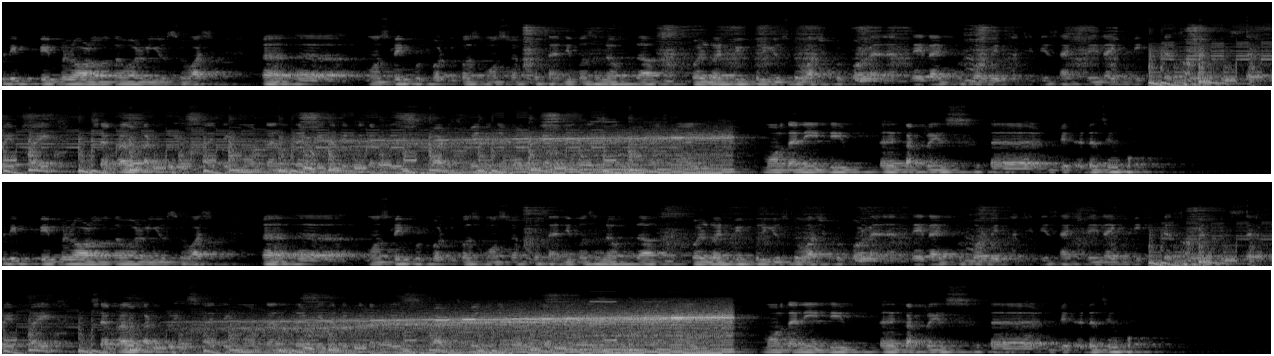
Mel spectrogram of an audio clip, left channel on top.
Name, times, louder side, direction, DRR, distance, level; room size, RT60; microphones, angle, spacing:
voice 1, 0.0-2.2 2.6-24.0, equal, 5° left, 2 dB, 3.1 m, -36 dB
sound 1, 5.2-6.2 6.5-8.2 8.5-9.1 9.6-10.2 10.6-11.2 11.8-13.6 13.9-14.2 14.5-15.2 15.7-17.4 18.1-18.7 19.3-19.4, left 4 dB, 60° left, 3.3 m, -44 dB
sound 2, 11.5-19.5, left 3 dB, 35° left, 0.8 m, -35 dB
sound 3, 14.4-20.0, right 7 dB, 45° right, 0.8 m, -29 dB
25.0 x 21.0 x 9.4 m, 1.0 s
head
